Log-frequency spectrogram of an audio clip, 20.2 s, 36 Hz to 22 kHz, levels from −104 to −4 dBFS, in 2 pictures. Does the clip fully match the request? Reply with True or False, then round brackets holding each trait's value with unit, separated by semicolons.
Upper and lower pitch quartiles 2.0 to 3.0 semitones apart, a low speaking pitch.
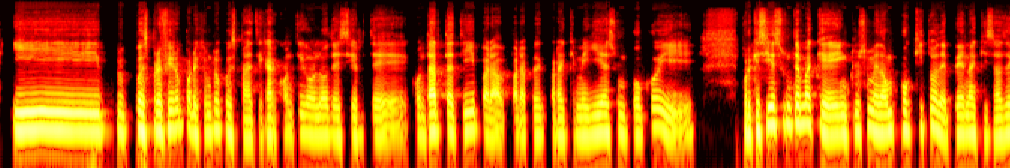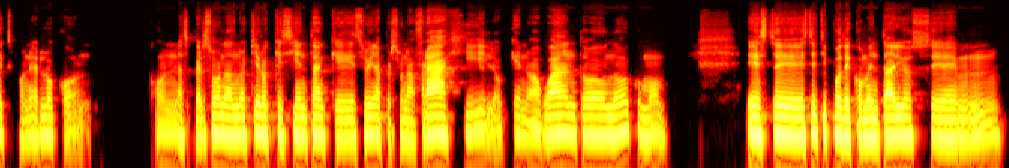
True (2.4 semitones; 130 Hz)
